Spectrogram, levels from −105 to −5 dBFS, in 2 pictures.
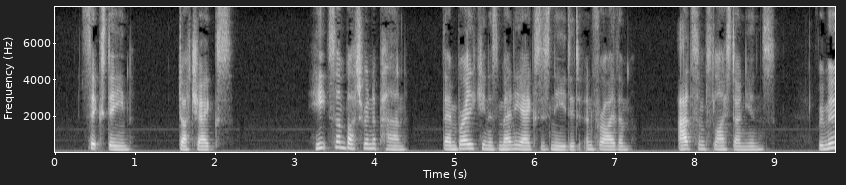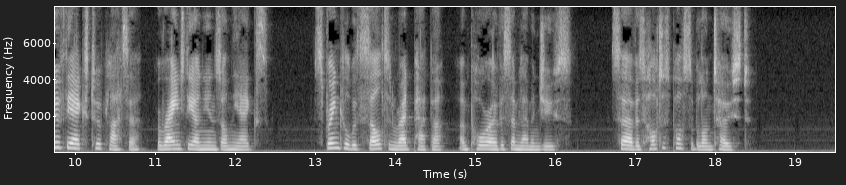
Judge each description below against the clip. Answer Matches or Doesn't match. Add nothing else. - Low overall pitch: Doesn't match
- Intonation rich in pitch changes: Doesn't match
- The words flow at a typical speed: Matches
